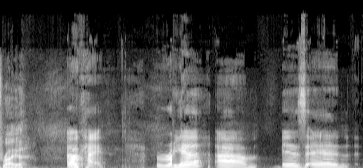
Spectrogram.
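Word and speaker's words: Ryia: her name pronounced yes I am 100% certain that it's Rya for reasons which I'll go into later but it is Rya okay Ria um is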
